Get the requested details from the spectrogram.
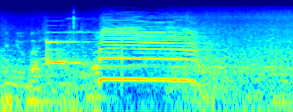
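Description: An electronic start beep sounds for about a second.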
